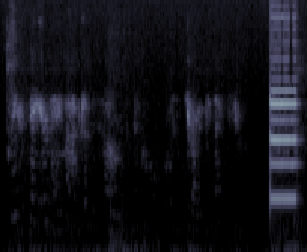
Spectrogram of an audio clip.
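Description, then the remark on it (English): A single short, loud electronic phone tone sounds near the end as a phone number is called, following a stretch of muffled voices and movement. “Just hand me the phone at this point.”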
